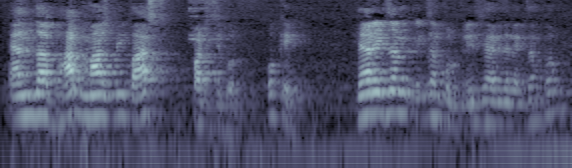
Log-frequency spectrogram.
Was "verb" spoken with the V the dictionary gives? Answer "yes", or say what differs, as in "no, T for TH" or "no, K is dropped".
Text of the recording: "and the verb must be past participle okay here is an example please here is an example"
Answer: no, B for V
